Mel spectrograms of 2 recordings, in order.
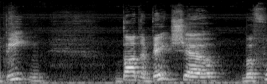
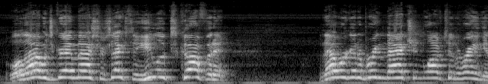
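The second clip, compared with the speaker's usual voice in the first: commentator; 8 semitones higher than usual. Acted. Voicing the ringside commentator.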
